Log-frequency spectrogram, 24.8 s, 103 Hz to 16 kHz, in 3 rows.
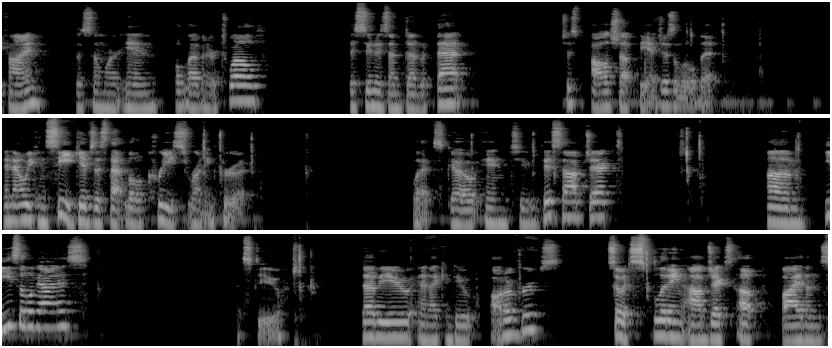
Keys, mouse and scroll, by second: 1.2 click, 5.1 click, 6.6 right click, 6.8 shift+right click, 7.5 shift+click, 8.1 right click, 9.9 shift+right click, 10.3 alt+right click, 10.7 alt+right click, 11.5 right click, 11.5 right click, 12.6 alt+click, 13.1 right click, 13.6 alt+right click, 14.1 right click, 14.2 right click, 15.0 shift+f, 15.4 right click, 15.9 shift+right click, 16.3 alt+right click, 17.7 alt+right click, 17.7 right click, 17.8 right click, 19.4 ctrl+w, 19.7 right click, 21.9 alt+right click, 23.3 right click, 23.4 right click.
